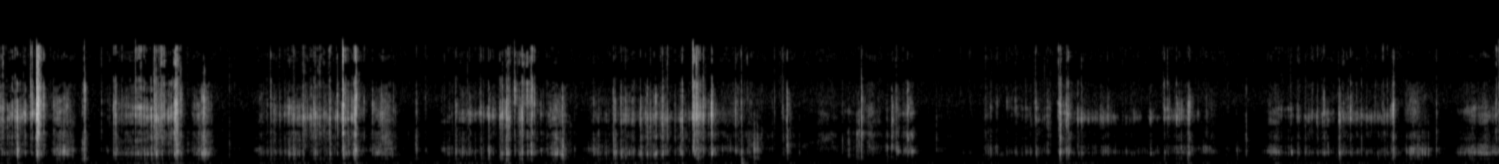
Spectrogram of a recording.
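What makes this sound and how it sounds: A solid, dry green soap bar held in the hand is carved with a utility knife blade, scraping shavings off its surface. Quick, crisp scrapes and flaking crackles repeat throughout, bright and dry with short sharp peaks. A steady low hum sits underneath.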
